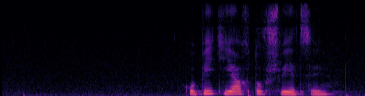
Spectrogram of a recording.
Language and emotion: Russian, neutral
